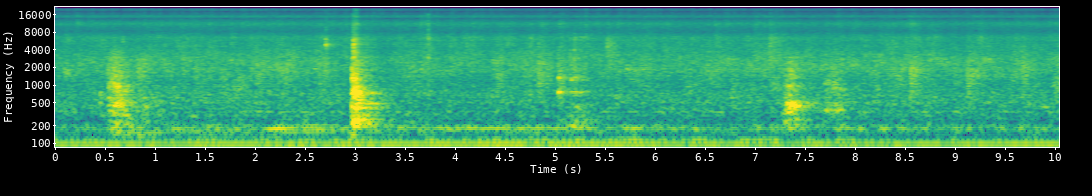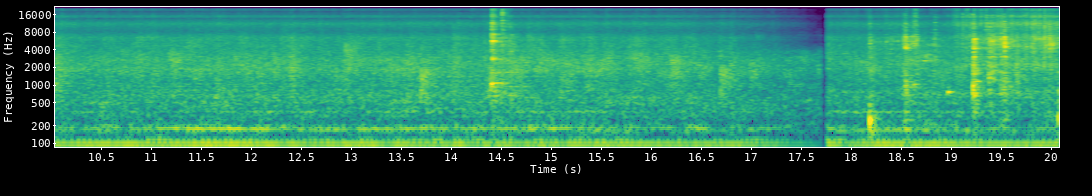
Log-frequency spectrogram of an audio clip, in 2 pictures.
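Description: Tomatoes added to golden onions in a pan for upma, giving a faint, steady sizzle with occasional stirring scrapes and clicks throughout, low and continuous.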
